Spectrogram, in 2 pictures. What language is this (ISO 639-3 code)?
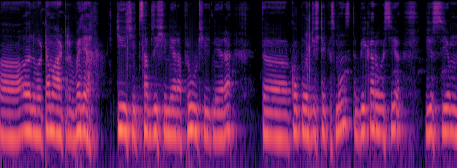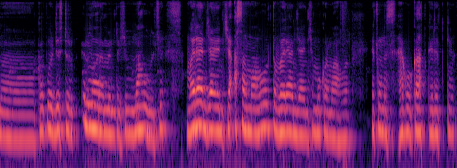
kas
